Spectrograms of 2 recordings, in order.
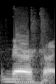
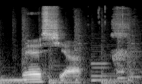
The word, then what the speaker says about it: Mercia: It's not pronounced America. It's pronounced Mercia.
